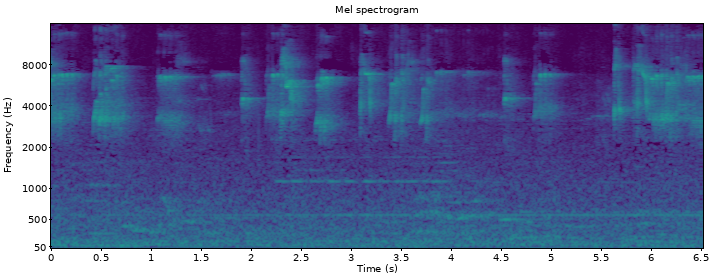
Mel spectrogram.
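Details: Squirrel giving rapid, sharp high-pitched chirps in short irregular bursts, several per second with brief pauses, over a steady low background hum.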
